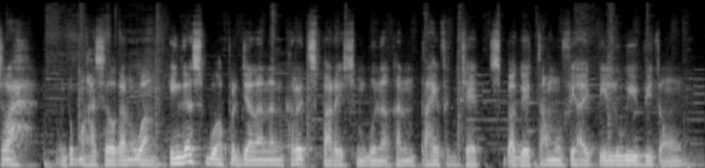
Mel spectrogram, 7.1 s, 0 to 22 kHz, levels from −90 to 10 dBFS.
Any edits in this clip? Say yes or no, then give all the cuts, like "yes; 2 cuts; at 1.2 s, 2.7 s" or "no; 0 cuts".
yes; 1 cut; at 1.6 s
